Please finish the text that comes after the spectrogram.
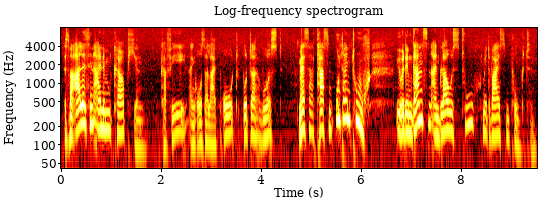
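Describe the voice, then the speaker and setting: An actor playing a nostalgic, easily offended middle-aged man with a husky voice in a naturalistic radio drama. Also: on the high side, big pitch swings, normal speed, a little mellow, heavily acted. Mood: wistful. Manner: wistful, insistent, easily offended. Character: nostalgic, touchy middle-aged man revisiting his childhood fields.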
